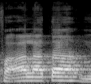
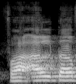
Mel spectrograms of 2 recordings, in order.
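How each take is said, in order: First: The final vowel after t is long. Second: The final vowel after t is short. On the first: The speaker calls it wrong. "Kalau ta-nya dipanjangin" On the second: The speaker calls it right. "Ta yang di atas pendek ya"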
